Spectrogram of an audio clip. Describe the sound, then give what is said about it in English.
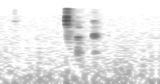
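Faint typing on a keyboard: a quick burst of three light, sharp clicks in close succession, surrounded by near silence. “I can finally type in discussions. It feels great to type into discussion.”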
